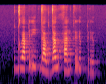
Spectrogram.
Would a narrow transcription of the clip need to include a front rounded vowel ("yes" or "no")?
no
